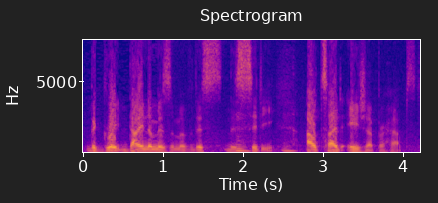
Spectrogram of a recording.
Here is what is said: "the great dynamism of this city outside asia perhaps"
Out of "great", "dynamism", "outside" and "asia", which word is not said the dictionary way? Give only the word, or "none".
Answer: none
